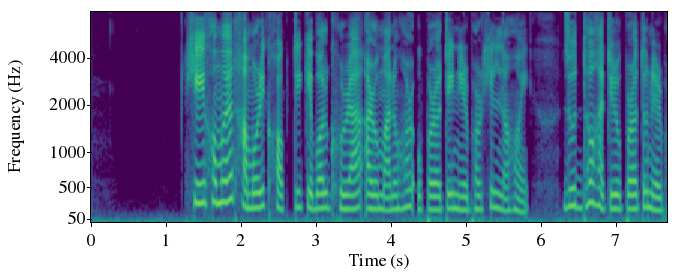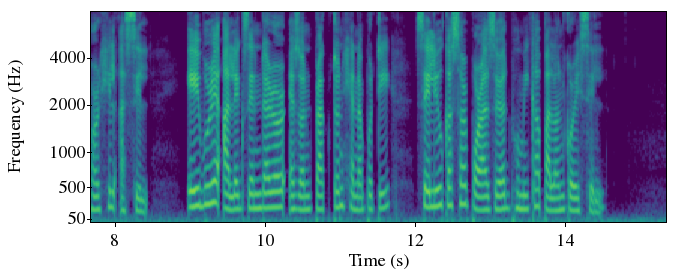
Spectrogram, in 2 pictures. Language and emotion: Assamese, neutral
